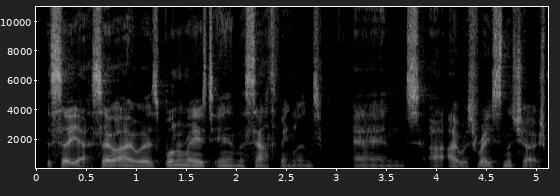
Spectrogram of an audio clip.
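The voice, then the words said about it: Southern English accent. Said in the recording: “I was born and raised in the south of England, in the county of Berkshire. And that's why my accent is the way that it is.”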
